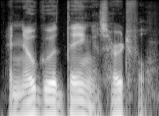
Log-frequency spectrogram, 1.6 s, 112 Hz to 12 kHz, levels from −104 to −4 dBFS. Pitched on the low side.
Yes: very low, 95 Hz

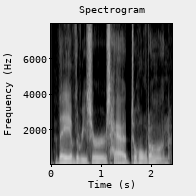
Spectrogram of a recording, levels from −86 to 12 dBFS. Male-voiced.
Yes: male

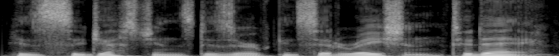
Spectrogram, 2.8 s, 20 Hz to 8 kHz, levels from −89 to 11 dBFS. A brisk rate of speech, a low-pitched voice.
No: slow, 130 wpm; very low, 95 Hz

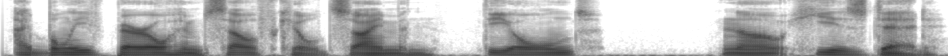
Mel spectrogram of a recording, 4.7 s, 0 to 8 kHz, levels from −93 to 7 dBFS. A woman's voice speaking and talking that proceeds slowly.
No: male; slow, 125 wpm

